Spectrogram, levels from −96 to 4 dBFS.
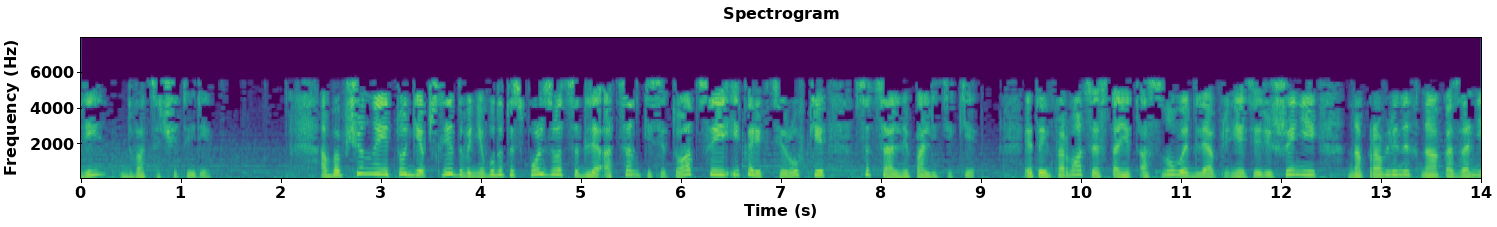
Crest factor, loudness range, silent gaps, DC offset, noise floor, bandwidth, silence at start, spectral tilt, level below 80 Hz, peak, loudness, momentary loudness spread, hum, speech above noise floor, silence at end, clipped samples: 16 dB; 2 LU; none; under 0.1%; -42 dBFS; 5.8 kHz; 0 s; -9 dB/octave; -46 dBFS; -2 dBFS; -17 LUFS; 10 LU; none; 24 dB; 0 s; under 0.1%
